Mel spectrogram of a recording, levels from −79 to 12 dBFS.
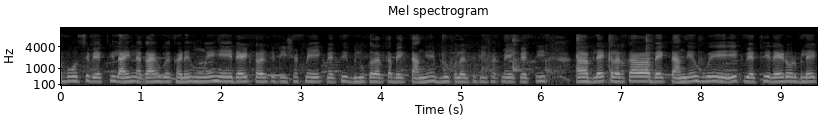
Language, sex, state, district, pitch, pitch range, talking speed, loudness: Hindi, female, Jharkhand, Jamtara, 205 Hz, 195-215 Hz, 265 wpm, -30 LUFS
